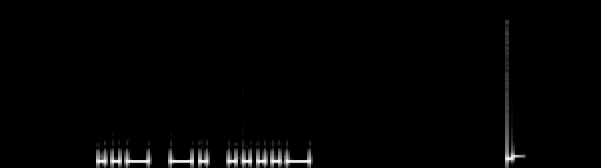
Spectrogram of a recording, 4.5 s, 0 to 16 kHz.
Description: Morse code, heard as a keyed tone, about 22 wpm, 700 Hz. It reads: UN4
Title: All Cut Numbers - 3-Digit 22wpm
